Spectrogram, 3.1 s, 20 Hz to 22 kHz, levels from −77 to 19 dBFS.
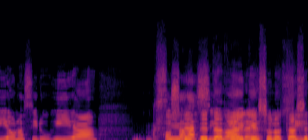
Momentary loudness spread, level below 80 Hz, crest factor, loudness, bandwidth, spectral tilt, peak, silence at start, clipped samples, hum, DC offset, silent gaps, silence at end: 13 LU; -68 dBFS; 18 dB; -18 LUFS; 15.5 kHz; -3 dB/octave; -2 dBFS; 0 s; under 0.1%; none; under 0.1%; none; 0 s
